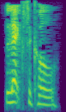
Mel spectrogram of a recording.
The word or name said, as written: lexical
